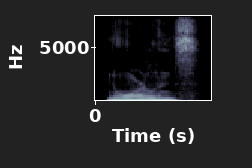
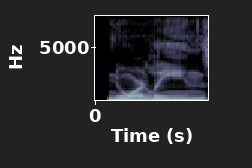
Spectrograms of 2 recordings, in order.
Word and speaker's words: New Orleans: Orleans and let me clarify that it is pronounced New Orleans as opposed to New Orleans or Nolans or any variation as such so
